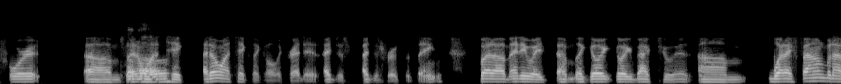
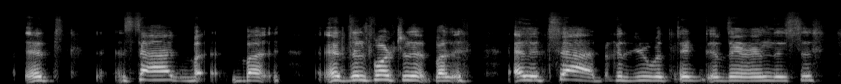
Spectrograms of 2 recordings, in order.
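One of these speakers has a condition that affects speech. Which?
The second: cerebral palsy; cerebral palsy from birth, uses wheelchair.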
